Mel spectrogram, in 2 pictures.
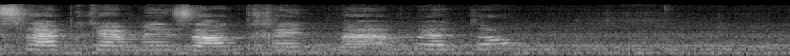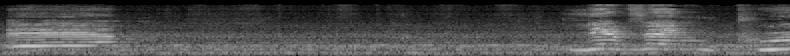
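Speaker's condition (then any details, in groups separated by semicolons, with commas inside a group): Ataxia; degenerative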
